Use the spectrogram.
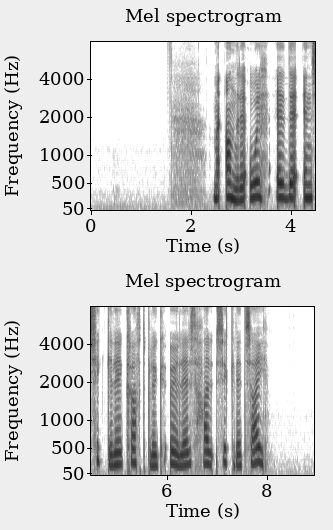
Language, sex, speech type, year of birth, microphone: Norwegian, female, read, 1982, Shure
